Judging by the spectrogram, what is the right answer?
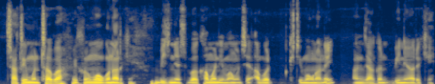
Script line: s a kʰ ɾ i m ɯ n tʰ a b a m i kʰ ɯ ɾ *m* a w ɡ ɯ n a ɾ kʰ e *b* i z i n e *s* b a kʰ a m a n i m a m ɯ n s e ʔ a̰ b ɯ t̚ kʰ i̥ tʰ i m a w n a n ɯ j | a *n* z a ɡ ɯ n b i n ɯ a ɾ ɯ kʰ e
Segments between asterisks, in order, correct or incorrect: correct, correct, correct, incorrect: ŋ

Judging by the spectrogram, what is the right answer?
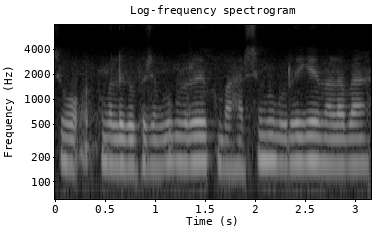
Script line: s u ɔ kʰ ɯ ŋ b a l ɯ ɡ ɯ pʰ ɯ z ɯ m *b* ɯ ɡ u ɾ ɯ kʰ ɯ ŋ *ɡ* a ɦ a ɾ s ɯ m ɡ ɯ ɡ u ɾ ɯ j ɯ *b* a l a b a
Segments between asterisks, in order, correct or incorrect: incorrect: ɡ, incorrect: b, incorrect: m

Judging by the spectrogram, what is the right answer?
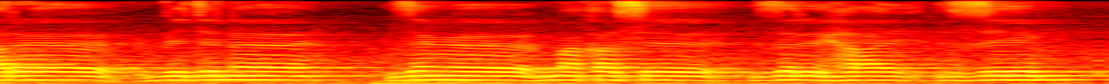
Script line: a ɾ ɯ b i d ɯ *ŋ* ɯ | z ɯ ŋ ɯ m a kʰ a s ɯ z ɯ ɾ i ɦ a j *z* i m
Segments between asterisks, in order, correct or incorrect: incorrect: n, correct

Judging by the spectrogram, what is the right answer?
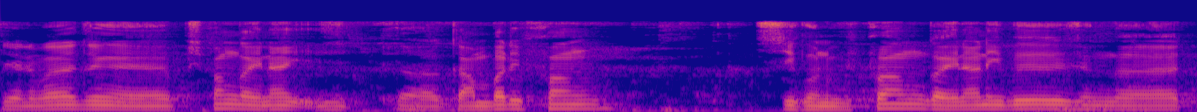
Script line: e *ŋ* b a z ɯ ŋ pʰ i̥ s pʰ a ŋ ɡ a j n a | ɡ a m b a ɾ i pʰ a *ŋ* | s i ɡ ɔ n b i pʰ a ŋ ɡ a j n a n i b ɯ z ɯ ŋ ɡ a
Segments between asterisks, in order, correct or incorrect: incorrect: n, correct

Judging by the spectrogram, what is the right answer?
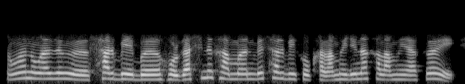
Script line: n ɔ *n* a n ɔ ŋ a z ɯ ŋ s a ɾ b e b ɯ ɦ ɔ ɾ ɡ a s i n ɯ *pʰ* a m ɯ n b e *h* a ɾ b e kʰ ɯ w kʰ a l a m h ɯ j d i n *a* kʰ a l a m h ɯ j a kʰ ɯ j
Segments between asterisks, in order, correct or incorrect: incorrect: ŋ, incorrect: kʰ, incorrect: s, correct

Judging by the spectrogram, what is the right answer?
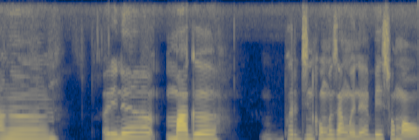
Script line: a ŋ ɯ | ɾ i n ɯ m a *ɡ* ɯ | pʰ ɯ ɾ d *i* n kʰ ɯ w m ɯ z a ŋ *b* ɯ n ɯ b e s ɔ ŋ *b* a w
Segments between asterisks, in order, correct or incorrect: correct, correct, incorrect: m, incorrect: m

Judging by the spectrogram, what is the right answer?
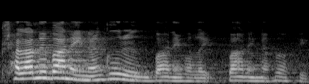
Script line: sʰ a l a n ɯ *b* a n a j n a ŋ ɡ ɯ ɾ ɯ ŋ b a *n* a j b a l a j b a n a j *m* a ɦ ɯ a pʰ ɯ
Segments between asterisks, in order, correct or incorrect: correct, correct, incorrect: n

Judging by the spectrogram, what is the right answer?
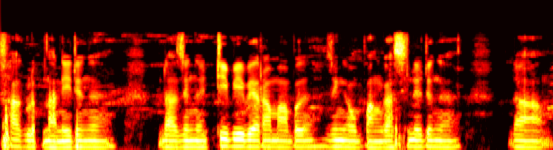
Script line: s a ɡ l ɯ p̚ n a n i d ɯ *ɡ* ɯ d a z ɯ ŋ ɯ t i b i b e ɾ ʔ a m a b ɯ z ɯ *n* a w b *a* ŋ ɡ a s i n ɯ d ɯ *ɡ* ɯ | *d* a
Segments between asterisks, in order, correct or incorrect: incorrect: ŋ, incorrect: ŋ, correct, incorrect: ŋ, correct

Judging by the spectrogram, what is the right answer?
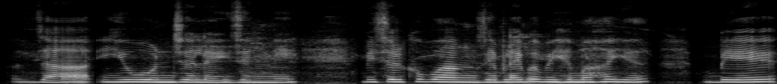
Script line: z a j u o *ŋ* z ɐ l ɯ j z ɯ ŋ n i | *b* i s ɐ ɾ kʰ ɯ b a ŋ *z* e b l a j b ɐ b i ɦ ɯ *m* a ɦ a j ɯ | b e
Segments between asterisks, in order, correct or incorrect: incorrect: n, correct, correct, correct

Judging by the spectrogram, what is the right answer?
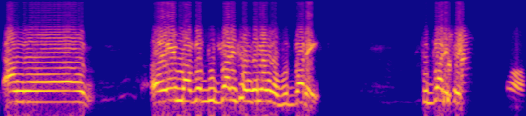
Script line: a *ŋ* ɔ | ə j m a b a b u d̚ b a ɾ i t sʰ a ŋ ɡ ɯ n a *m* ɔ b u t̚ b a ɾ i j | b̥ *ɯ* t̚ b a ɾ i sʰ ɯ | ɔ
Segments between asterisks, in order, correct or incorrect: correct, incorrect: ŋ, incorrect: u

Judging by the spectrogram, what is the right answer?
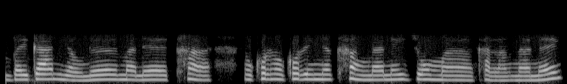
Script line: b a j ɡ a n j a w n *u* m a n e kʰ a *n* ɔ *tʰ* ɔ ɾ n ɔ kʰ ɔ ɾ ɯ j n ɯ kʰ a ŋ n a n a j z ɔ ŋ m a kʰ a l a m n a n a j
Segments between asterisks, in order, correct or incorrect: incorrect: ɯ, correct, incorrect: kʰ

